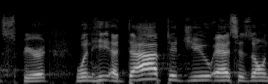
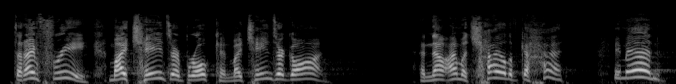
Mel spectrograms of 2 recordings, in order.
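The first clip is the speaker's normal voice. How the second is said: overcome, heartfelt, emotional voice, pitched up; 5 semitones higher than usual. An engineer preaching ends a prayer aloud, getting emotional. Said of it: "That wasn't in my notes to get emotional".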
